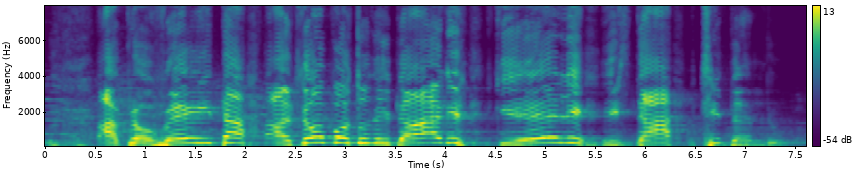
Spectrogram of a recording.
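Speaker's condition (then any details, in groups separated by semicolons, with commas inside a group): Cerebral palsy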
